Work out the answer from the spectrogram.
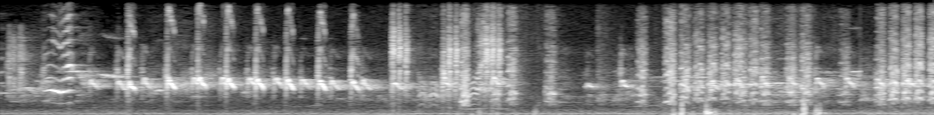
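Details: A female bearded magpie robin gives an opening wavering whistle, then a string of short high chirps about every quarter second, followed by dense chattering bursts with clicks.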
